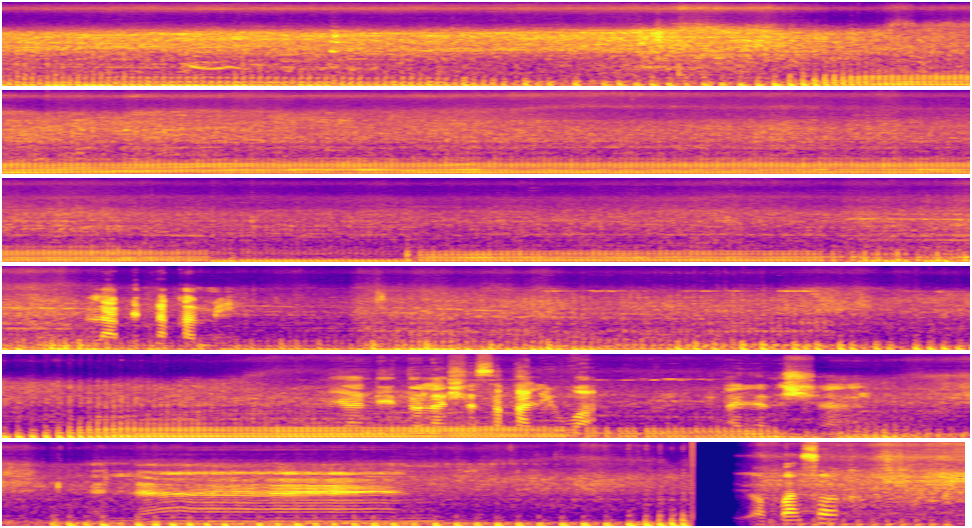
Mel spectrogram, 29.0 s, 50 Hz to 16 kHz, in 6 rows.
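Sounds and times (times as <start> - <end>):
motorcycle engine running: 0.0 - 29.0.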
